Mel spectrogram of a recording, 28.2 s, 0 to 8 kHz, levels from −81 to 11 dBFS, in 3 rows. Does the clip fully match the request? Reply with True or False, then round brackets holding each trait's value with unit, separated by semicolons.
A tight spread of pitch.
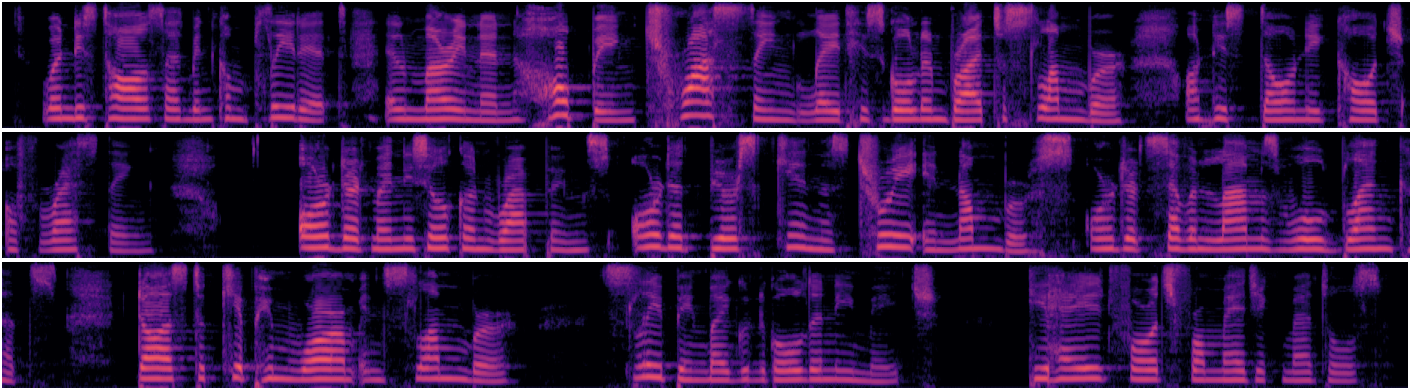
True (2.3 semitones)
